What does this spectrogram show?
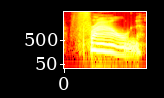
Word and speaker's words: frown: kept that spelling choir frown this is like down frown turn that frown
